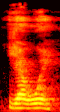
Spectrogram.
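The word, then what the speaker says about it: Yahweh: Pero somos, con todo respeto, eh, se dice Yahweé, la palabra de Dios, Yahweé lleva dos Hes intermedias, que es un sello divino.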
